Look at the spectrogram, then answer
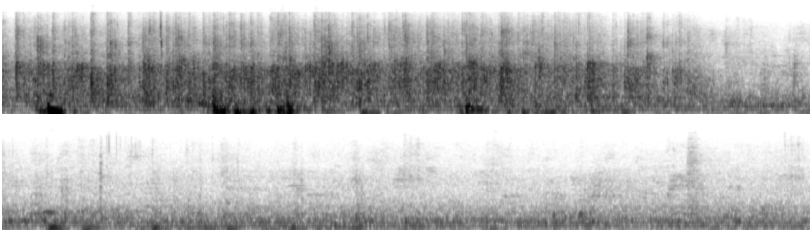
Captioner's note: applause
